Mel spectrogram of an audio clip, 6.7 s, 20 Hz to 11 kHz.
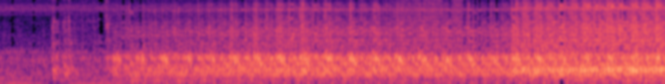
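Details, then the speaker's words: Drilling out a damaged, extremely hard sludge trap plug in a BSA A10 crank with a 15mm Irwin TCT-tipped metal drill bit: steady motor whine with gritty chatter about twice a second, fine chips; bit labouring, owner suspects weld, not a plug. "you can hear how hard that is to drill. You can see the fine chips coming off it."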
